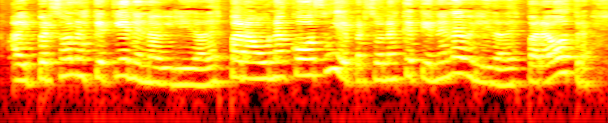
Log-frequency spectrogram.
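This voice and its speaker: A woman talks directly to the viewers of her live stream, answering their comments. Her voice sits high, and the room around her gives a clear echo. She speaks in a gentle coaching way. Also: fast. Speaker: host.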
